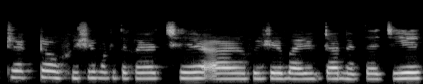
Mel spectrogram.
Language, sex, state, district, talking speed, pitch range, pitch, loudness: Bengali, female, West Bengal, Purulia, 140 wpm, 260-285 Hz, 275 Hz, -18 LUFS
